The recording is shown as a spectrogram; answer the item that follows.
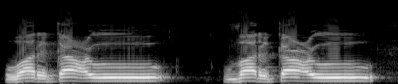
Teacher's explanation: وَارْكَعُوا، وا مدہ وہ واو جو ساکن ہے اس سے پہلے پیش ہو، وا مدہ کو ایک الف کے برابر کھینچ کر پڑھیں گے۔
